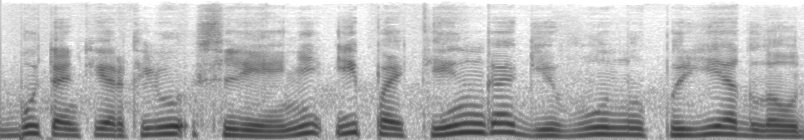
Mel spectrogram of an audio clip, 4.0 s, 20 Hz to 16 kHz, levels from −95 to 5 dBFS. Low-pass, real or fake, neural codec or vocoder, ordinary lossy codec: 14.4 kHz; fake; codec, 44.1 kHz, 7.8 kbps, DAC; Opus, 64 kbps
